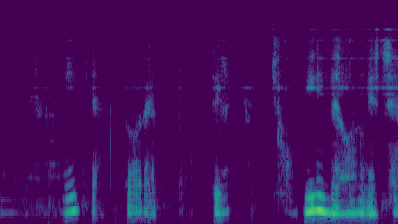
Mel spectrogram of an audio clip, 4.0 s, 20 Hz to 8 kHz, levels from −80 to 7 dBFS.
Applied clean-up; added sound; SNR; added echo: neural mask model DeepFilterNet 3.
